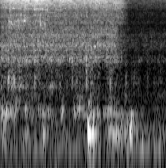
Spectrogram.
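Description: Cold water runs from a shower in an apartment, a loud steady hissing spray that drops abruptly in level near the end, with no talk over it.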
